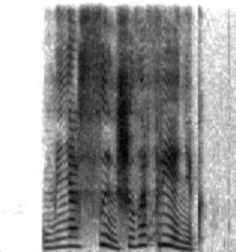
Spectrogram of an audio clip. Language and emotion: Russian, angry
